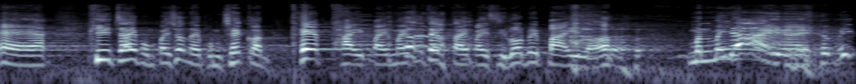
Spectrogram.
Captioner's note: laughs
